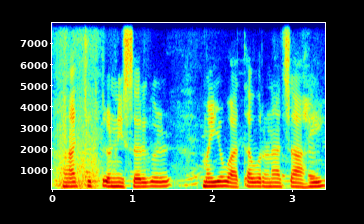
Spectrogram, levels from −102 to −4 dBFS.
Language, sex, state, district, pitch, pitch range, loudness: Marathi, female, Maharashtra, Gondia, 205 Hz, 195-215 Hz, -14 LUFS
